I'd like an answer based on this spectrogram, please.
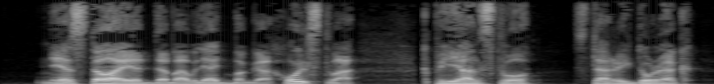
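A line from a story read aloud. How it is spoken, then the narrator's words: Growl. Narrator (Russian): прорычал Изгримнур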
